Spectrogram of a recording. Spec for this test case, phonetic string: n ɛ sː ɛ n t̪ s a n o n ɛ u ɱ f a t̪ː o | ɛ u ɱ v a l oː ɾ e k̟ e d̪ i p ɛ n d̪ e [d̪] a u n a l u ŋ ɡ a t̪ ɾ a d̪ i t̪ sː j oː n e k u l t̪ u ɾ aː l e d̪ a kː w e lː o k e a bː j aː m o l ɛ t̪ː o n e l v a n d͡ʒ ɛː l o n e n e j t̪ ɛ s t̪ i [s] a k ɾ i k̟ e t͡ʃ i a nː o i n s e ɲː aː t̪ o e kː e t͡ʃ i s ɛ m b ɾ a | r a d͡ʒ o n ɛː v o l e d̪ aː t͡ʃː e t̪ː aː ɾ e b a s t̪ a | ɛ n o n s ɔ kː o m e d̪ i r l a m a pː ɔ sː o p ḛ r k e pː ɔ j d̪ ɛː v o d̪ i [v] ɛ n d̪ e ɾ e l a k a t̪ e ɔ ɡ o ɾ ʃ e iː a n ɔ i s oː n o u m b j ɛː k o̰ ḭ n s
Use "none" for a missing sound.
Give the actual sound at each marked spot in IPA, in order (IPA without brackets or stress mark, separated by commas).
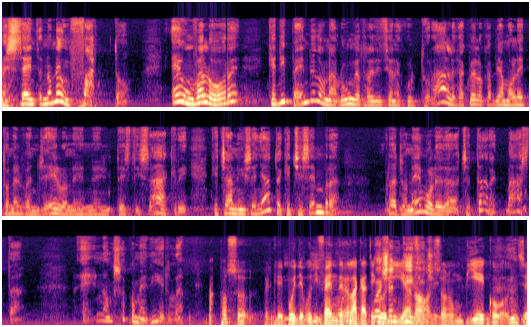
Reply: d̪, s, f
